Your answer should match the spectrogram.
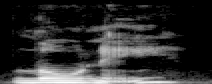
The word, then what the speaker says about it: Looney: The Oxford theory has been doing the rounds since 1920, when an English scholar, Thomas Looney, pronounced Looney, first brought it before the world.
